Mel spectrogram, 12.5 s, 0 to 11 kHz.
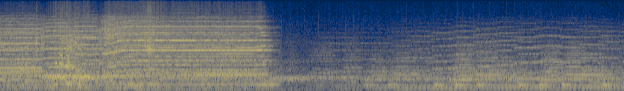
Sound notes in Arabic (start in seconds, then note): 0.2 ثرثرة الزبابة; 5.2 عواء ريح مكتوم; 5.2 موسيقى أوركسترالية مشوقة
